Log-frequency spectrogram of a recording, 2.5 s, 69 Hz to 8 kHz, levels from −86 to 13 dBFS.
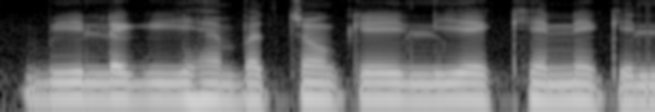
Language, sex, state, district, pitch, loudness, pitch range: Hindi, male, Punjab, Fazilka, 120 Hz, -14 LUFS, 115-120 Hz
